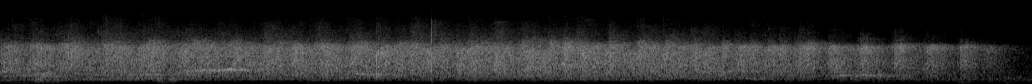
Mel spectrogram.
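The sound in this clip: A church audience applauds to welcome a preacher to the pulpit. The clapping is dense and sustained for about ten seconds, then tapers off at the end.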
